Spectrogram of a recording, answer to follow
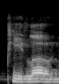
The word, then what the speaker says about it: Pillot: I had to be told how to pronounce it yesterday because I was saying Pillot, not Pillot. Over here at Laurent and Demo.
